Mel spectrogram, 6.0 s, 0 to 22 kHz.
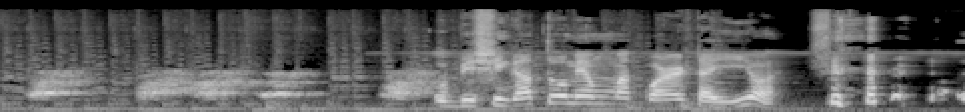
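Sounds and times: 
small dog barking in high-pitched yaps: 0:00.2 - 0:02.8
speech: 0:02.7 - 0:05.6
laughter: 0:05.1 - 0:06.0.

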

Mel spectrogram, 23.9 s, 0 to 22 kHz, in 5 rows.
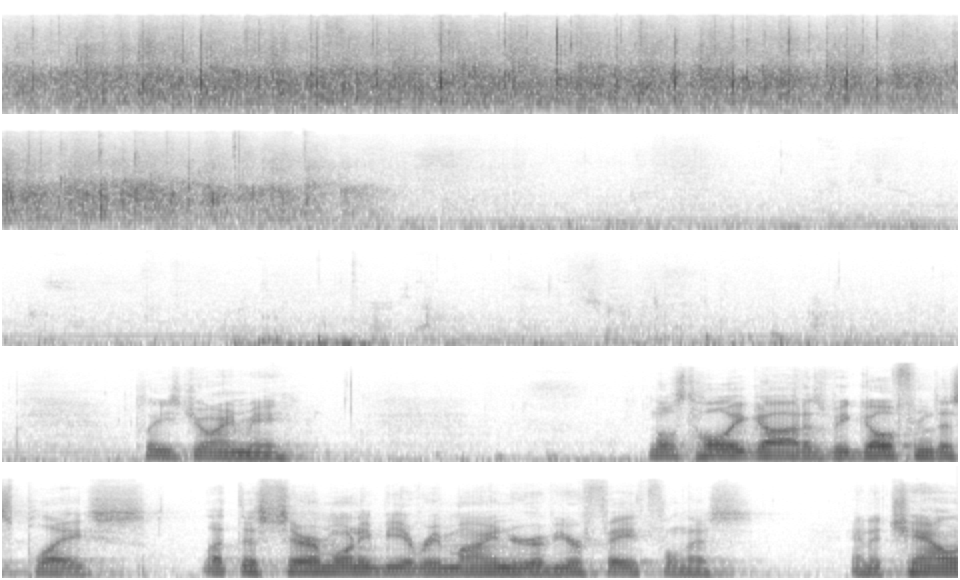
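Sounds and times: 
large audience applauding at ceremony: 0:00.0 - 0:06.9
speech: 0:15.1 - 0:15.9, 0:17.6 - 0:23.8.

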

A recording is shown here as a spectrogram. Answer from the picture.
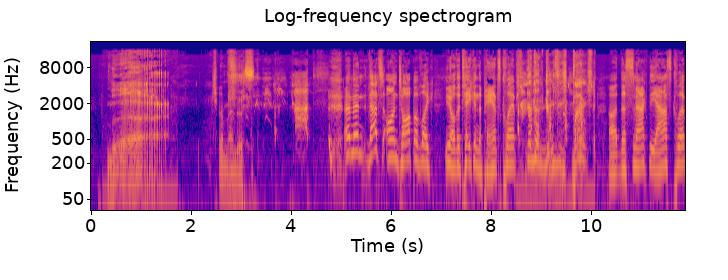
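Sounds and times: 
loud burp: 0:00.3 - 0:01.8
speech: 0:00.4 - 0:01.2, 0:02.6 - 0:03.8, 0:04.8 - 0:11.8
laughter: 0:03.1 - 0:05.0, 0:08.4 - 0:10.1.

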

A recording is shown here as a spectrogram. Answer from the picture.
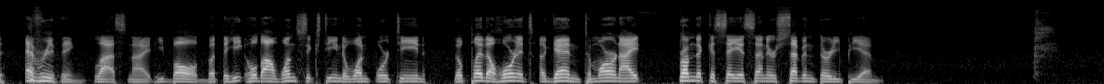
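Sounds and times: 
speech: 0:00.0 - 0:08.9
person sneezing: 0:10.3 - 0:10.7.

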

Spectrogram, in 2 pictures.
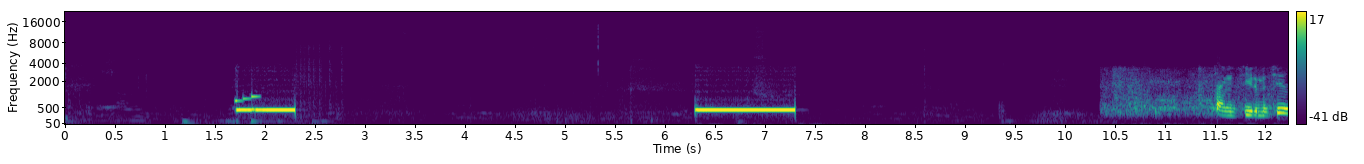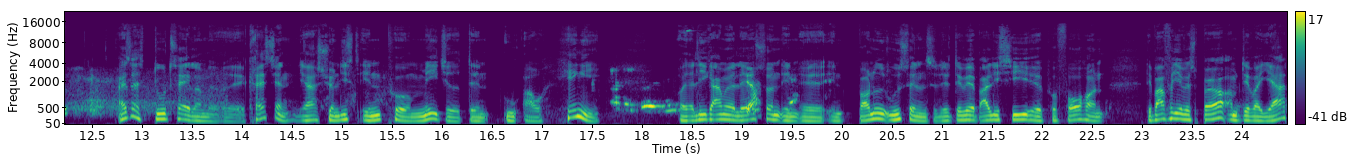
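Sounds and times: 
faint noise: 0:00.0 - 0:24.4
ringback tones from an outgoing phone call: 0:01.7 - 0:02.4, 0:06.3 - 0:07.4
speech: 0:11.6 - 0:17.8, 0:18.4 - 0:24.4.

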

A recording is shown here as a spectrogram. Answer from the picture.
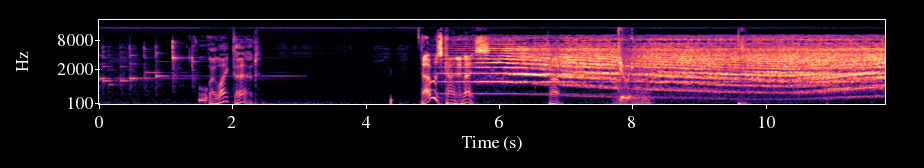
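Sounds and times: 
speech: 0:01.5 - 0:02.5, 0:04.8 - 0:05.9, 0:06.8 - 0:07.1, 0:07.8 - 0:08.4
siren sound effect wailing: 0:04.9 - 0:11.7.

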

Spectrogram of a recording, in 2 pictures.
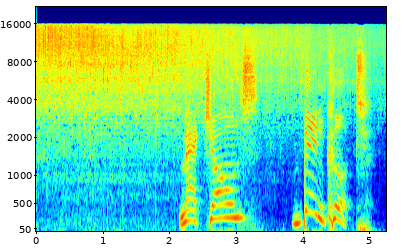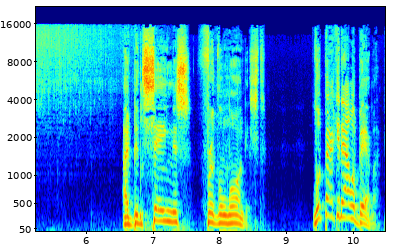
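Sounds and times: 
frying pan sizzle: 0:00.0 - 0:06.5
speech: 0:02.1 - 0:05.0, 0:06.6 - 0:08.7, 0:09.4 - 0:10.4.

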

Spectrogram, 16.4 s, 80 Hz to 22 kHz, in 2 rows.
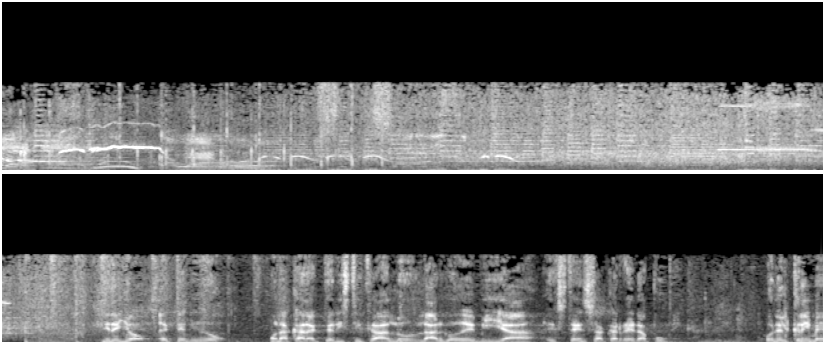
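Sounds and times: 
people whooping and cheering: 0:00.0 - 0:05.6, 0:06.6 - 0:08.6
crowd applauding to welcome a comedian: 0:00.0 - 0:09.3
speech: 0:09.3 - 0:16.4.

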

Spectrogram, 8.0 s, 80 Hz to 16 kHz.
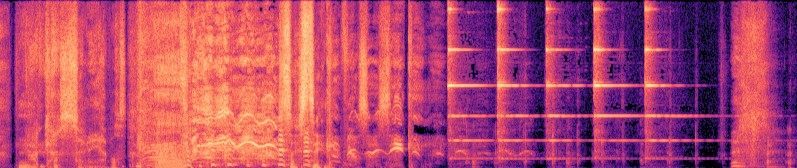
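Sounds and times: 
speech: 0:00.2 - 0:04.3, 0:07.3 - 0:07.9
laughter: 0:01.3 - 0:07.9
small bell dinging: 0:04.5 - 0:07.4.

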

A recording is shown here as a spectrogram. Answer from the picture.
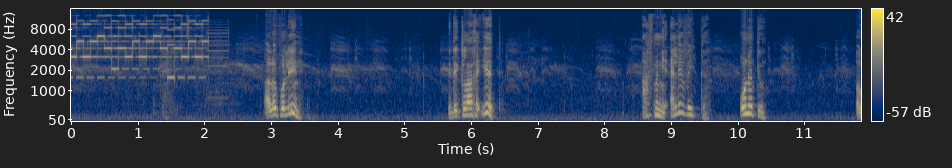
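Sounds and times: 
telephone ringing with a bright electronic ringtone: 0:00.0 - 0:02.5
speech: 0:02.9 - 0:03.6, 0:05.7 - 0:06.5, 0:08.6 - 0:10.5.

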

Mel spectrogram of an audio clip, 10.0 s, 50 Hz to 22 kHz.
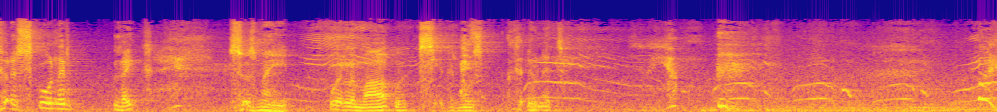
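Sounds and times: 
speech: 0:00.0 - 0:05.8, 0:06.6 - 0:07.5
baby crying faintly with wavering wails: 0:03.0 - 0:09.9.

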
